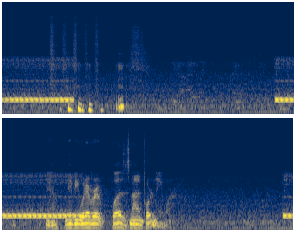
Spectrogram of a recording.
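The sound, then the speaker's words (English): A phone's electronic ring for an incoming call from the speaker's son sounds in two long, steady buzzing bursts separated by a pause, with a person's voice speaking over and between them. “He's usually just calling me to...”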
